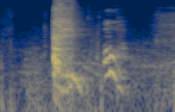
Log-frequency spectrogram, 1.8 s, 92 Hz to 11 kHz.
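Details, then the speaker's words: Girl's allergy sneeze: one abrupt, explosive sneeze followed by a brief voiced sound; a typical single sneeze. "that's me everybody she sneezed at 1 minute 54 seconds"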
